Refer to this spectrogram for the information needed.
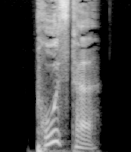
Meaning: inflection of prusten: 1. first-person singular present 2. first/third-person singular subjunctive I 3. singular imperative
- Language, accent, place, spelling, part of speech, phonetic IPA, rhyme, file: German, Germany, Berlin, pruste, verb, [ˈpʁuːstə], -uːstə, De-pruste.ogg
